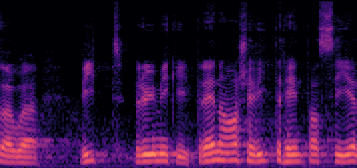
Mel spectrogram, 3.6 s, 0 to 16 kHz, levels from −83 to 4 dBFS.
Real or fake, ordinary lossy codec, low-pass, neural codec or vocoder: real; Opus, 24 kbps; 14.4 kHz; none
